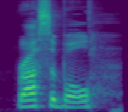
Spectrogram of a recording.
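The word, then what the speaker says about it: Rhosybol: Give me the pronunciation, please. – Tell me how to say it. – Rossible. – I was right? – Yeah. Rossible.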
